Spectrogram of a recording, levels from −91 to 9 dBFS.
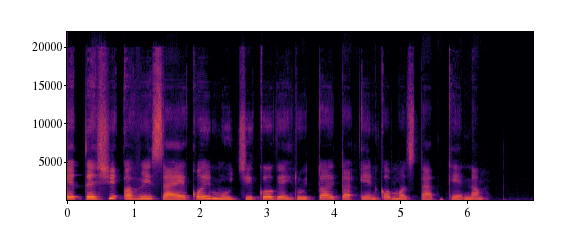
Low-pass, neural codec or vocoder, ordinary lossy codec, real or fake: none; codec, 44.1 kHz, 2.6 kbps, SNAC; none; fake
